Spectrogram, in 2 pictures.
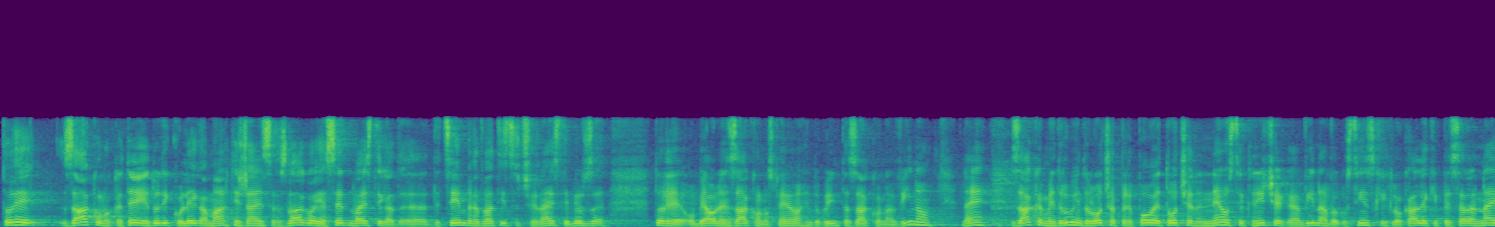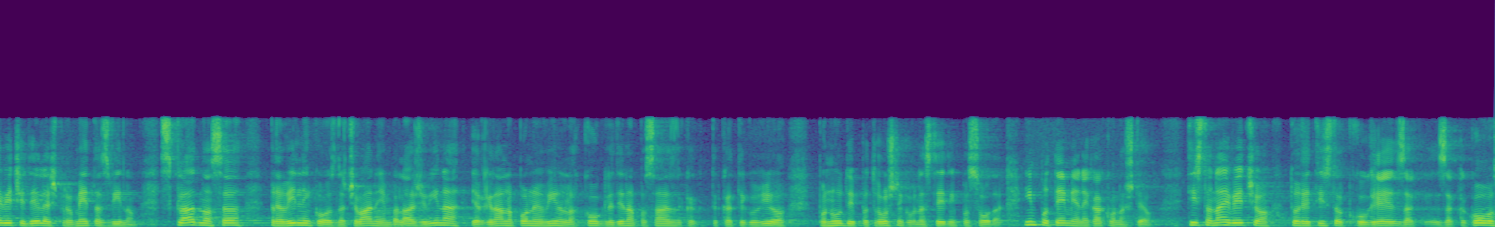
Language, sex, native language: Slovenian, male, Slovenian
